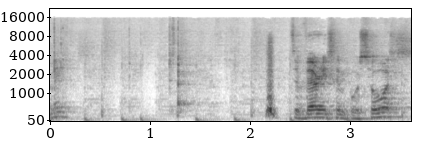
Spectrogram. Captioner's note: spoon scrapes bowl; whooshing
